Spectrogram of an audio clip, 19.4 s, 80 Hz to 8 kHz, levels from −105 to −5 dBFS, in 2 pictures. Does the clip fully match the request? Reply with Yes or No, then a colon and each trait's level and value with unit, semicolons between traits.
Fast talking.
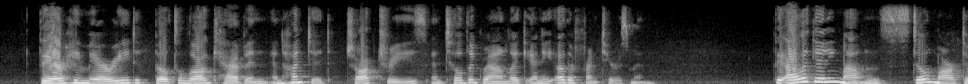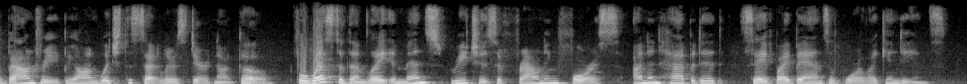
No: average, 155 wpm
